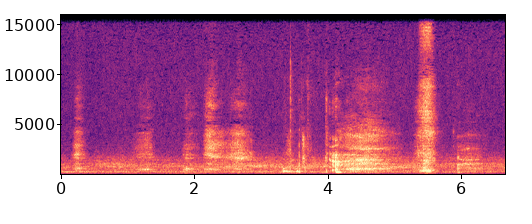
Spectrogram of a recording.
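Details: Female sneezing: soft breathy inhalations followed by a few short, stifled sneezes.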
